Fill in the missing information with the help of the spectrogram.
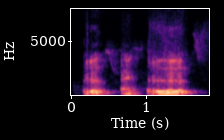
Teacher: R and R, that is from the roof of the mouth, cerebrum, and therefore cerebrals.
